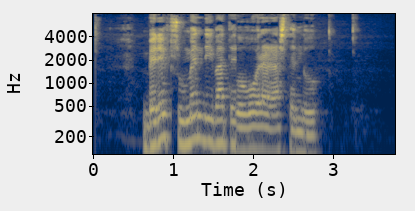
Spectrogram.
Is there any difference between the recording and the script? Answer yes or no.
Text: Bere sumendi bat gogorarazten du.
no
